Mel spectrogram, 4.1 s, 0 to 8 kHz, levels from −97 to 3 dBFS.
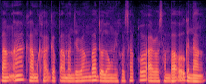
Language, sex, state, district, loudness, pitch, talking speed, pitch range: Garo, male, Meghalaya, West Garo Hills, -19 LUFS, 115 Hz, 115 wpm, 110-125 Hz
